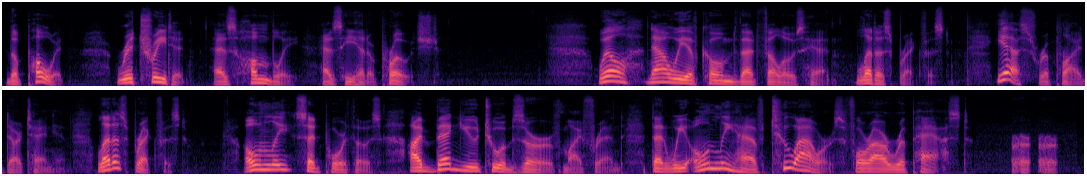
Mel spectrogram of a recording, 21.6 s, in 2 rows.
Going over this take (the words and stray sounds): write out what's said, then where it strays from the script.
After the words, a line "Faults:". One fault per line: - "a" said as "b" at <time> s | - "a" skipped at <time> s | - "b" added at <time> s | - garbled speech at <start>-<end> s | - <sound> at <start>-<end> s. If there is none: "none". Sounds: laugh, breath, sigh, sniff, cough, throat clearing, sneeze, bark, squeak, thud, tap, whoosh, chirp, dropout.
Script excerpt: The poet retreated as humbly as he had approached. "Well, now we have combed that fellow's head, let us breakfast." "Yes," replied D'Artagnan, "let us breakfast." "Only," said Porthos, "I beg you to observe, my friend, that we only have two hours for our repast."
The poet retreated as humbly as he had approached. "Well, now we have combed that fellow's head, let us breakfast." "Yes," replied D'Artagnan, "let us breakfast." "Only," said Porthos, "I beg you to observe, my friend, that we only have two hours for our repast."
Faults:
- laugh at 20.9-21.4 s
